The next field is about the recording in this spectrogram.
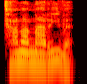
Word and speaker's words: Antananarivo: Antananarivo wird Tananarive ausgesprochen und wurde während der letzten hundert Jahre meistens auch genauso geschrieben.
